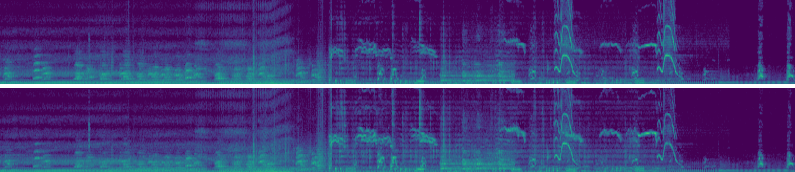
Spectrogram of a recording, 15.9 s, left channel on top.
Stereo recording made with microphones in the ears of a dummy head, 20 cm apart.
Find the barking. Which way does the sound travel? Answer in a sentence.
You can hear the barking go right and come back.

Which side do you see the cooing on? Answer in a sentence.
You can hear the cooing on the right.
